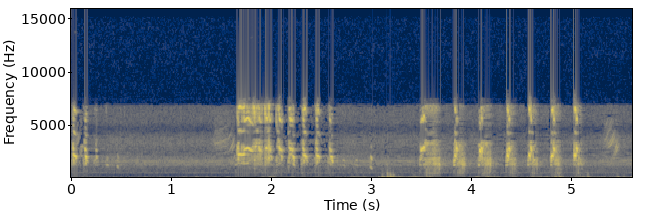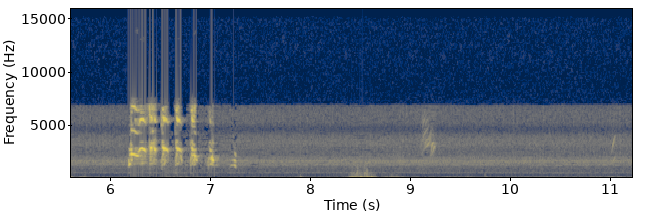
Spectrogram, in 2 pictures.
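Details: Bald eagle pair at a nest, filmed by live cam on 21 February 2022 while mating and tracking their territory. Three bursts of rapid, high, piping staccato notes, each a string of about six to eight sharp chirps, with low thumps and rustling between them.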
